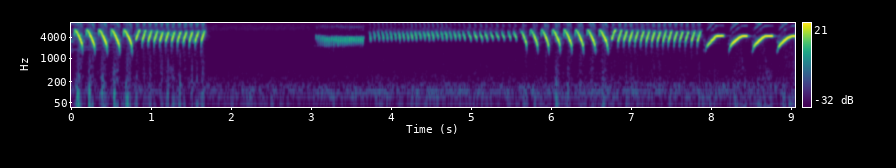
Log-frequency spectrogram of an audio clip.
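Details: Canary song played to stimulate other birds: quick trills of short descending notes, a pause, a brief buzzy tone, long rolling trills, and a few rising-falling whistles at the end.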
